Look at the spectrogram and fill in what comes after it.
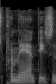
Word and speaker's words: Primanti's: Ask any local to pronounce Primantis, and they will say Primanti's.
